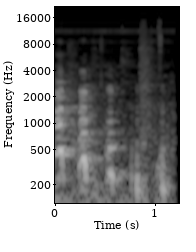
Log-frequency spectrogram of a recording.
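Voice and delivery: airy burst of laughter; breathy laugh. Real, not acted. Laughing at own slip.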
